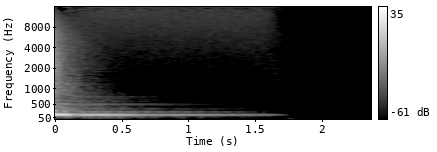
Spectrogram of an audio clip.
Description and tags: High Tom Of God Wet 002
drum, drumset, high, kit, pack, realistic, set, tom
